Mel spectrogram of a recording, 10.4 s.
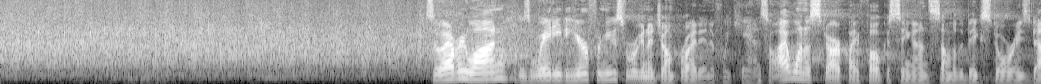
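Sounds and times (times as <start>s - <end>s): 
audience applause: 0.0s - 6.0s
speech: 4.3s - 10.3s.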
